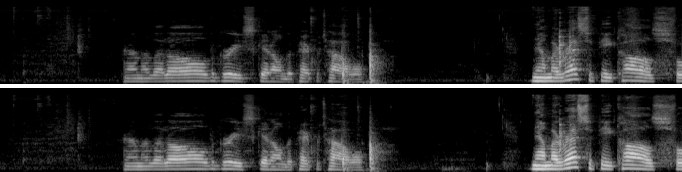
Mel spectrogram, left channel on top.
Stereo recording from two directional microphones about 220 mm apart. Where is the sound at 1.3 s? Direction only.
25° right (ahead or behind).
